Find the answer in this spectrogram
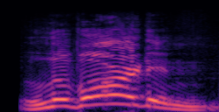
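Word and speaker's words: Larvadain: LeVarden.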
